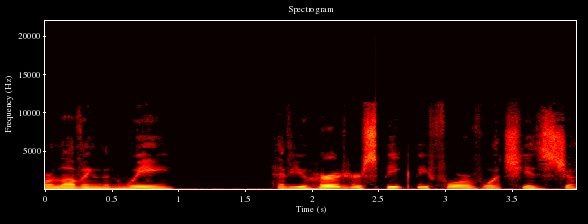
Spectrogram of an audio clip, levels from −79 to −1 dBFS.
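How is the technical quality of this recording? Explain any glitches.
The speech has one glitch. At 2.47 s there is an overlap between stream segments: two segments' timestamps overlapped, and the player trimmed the overlap from sound that wasn't actually duplicated. About 14 ms goes missing, so the waveform jumps and a tiny skip is audible.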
